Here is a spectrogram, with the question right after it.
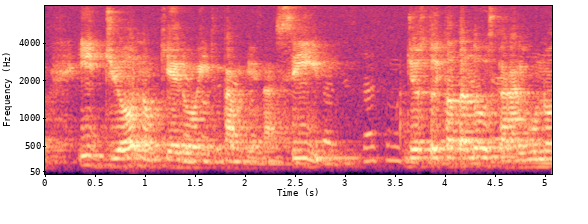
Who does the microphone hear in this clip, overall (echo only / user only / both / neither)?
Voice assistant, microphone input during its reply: both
